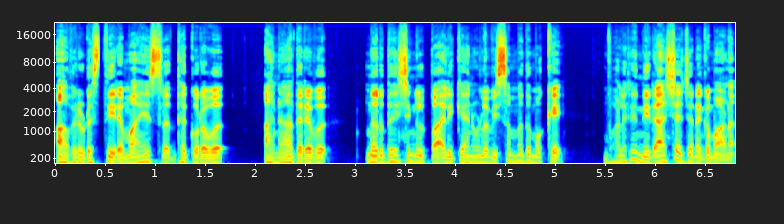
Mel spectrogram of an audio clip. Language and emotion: Malayalam, sad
